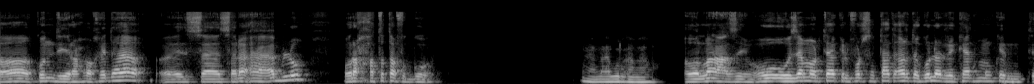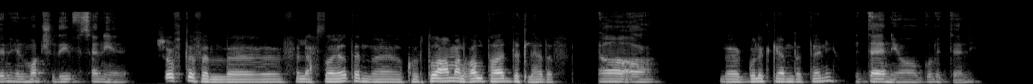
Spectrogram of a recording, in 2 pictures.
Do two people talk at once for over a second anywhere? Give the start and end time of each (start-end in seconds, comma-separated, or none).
none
